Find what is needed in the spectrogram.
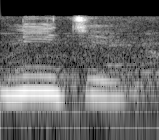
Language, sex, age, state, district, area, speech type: Urdu, female, 18-30, Uttar Pradesh, Gautam Buddha Nagar, rural, read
